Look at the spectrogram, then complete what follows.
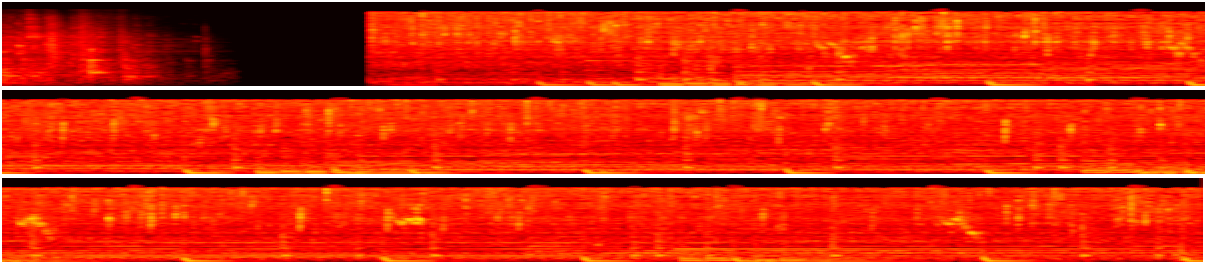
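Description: A faucet running into a sink, its stream splashing over a budgerigar bathing on a wet hand, starting about two seconds in after a short silence. Light background music plays underneath.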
